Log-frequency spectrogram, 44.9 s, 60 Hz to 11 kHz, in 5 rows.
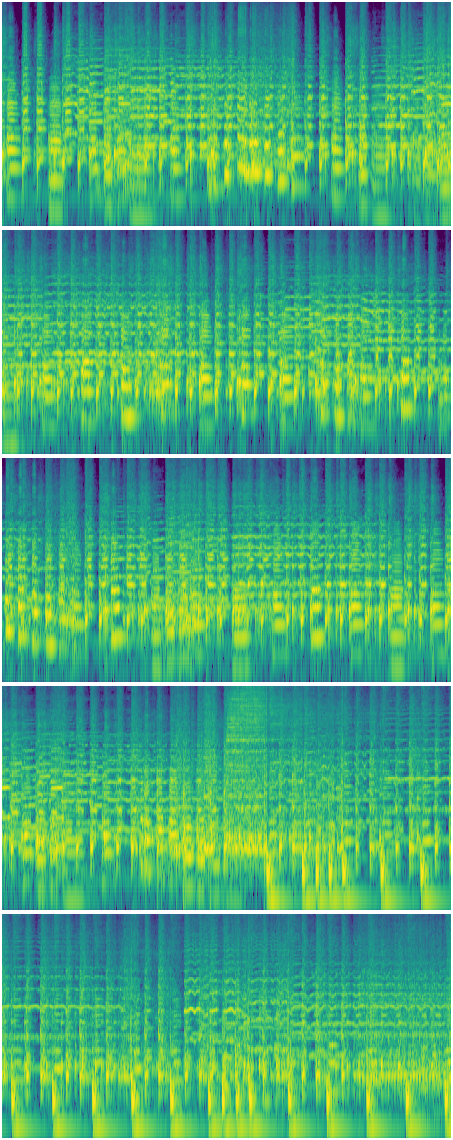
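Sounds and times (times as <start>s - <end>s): brass band playing: 0.0s - 44.9s
percussion beat: 0.0s - 44.9s
trumpets and trombones melody: 0.0s - 44.9s
cymbal crash: 29.2s - 34.2s.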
